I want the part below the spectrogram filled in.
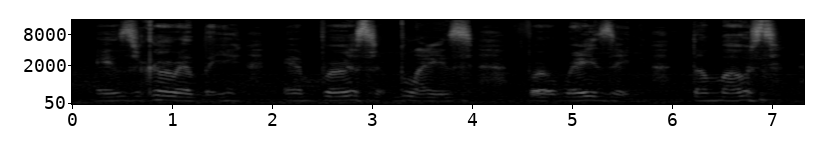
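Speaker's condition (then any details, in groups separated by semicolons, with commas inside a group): ALS; about two years since onset, lost walking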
